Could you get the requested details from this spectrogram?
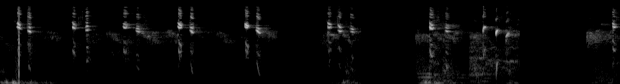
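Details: Female goldfinch calls played to draw song from a male European goldfinch; bright high chirps come in short triple bursts roughly every half second, with a stretch of softer buzzy twitter and a low thump.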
